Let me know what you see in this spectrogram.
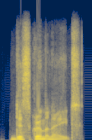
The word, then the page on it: discriminate: British English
